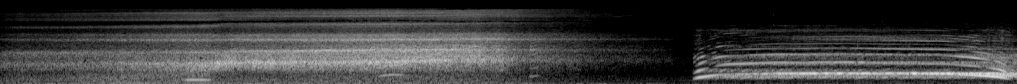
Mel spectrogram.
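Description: Eerie horror-style sound effects. A hissing, whooshing swell builds for about four seconds and fades away. Then, about seven seconds in, a sudden sustained synthesized siren-like tone starts, and near the end it bends downward in pitch.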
